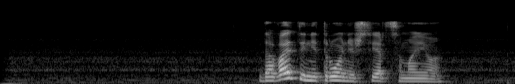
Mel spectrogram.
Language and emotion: Russian, angry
